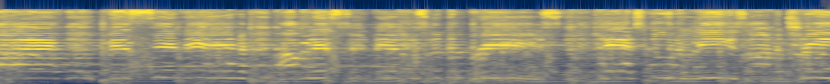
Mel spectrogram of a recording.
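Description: Live band music with a male voice singing into a microphone over guitar, keyboard and bass, loud and steady throughout.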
